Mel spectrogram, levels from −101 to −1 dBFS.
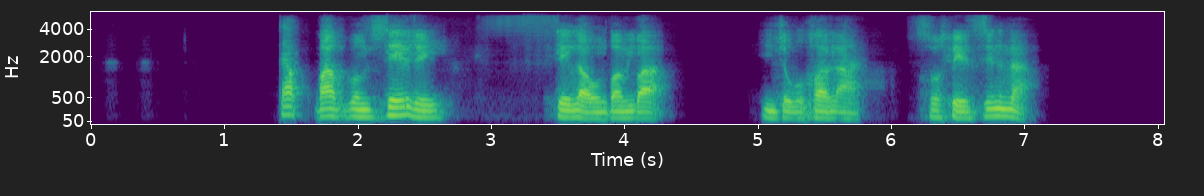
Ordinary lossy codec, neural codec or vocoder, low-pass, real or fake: AAC, 24 kbps; codec, 16 kHz, 0.5 kbps, FreqCodec, larger model; 5.4 kHz; fake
